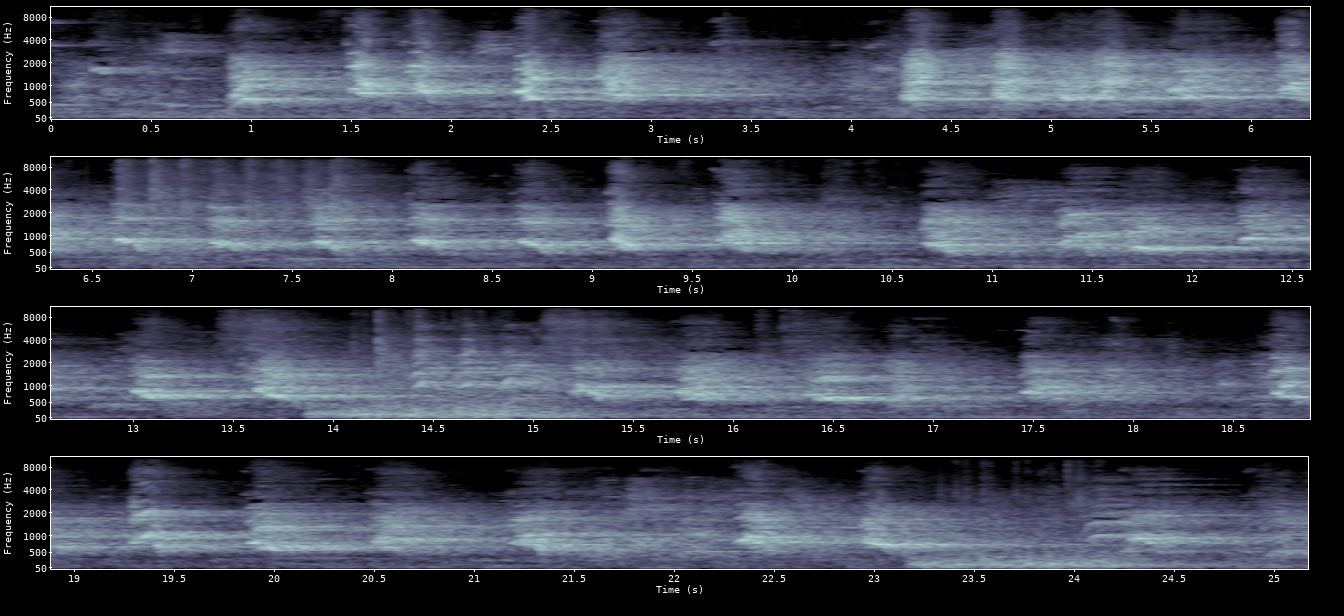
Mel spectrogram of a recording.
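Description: A dog barks excitedly and repeatedly in a large echoing hall.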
